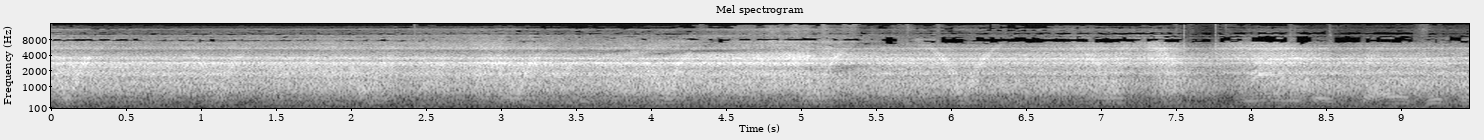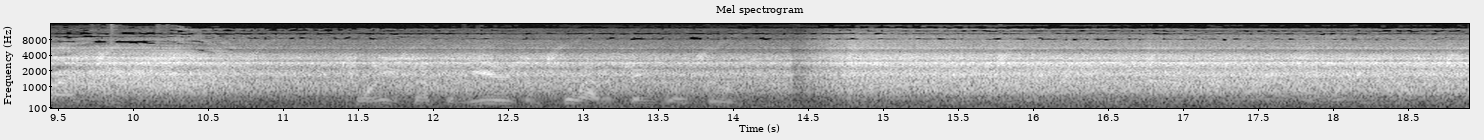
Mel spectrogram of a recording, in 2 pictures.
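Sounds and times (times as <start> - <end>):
radio static hiss: 0.0 - 18.9
faint voice over radio: 6.9 - 10.3, 11.4 - 14.1, 15.4 - 18.9.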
